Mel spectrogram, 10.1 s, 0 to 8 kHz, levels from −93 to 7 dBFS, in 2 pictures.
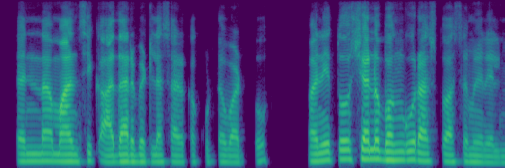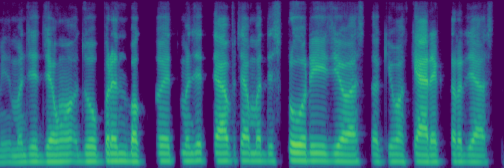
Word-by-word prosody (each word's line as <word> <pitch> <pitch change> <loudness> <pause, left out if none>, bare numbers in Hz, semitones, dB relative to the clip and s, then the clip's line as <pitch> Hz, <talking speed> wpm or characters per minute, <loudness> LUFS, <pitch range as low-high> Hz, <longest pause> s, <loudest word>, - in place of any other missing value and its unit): त्यांना 130 0 0
मानसिक 125 +1 +2
आधार 120 +2 +3
भेटल्यासारखा 120 -1 -5
कुठं 120 0 -10
वाटतो. 115 +4 -7 0.4
आणि 130 +3 +2
तो 165 0 +3
क्षणभंगुर 155 -2 +3
असतो 130 -1 -2
असं 120 0 -4
म्हणेल 110 -2 -5
मी. 110 +1 -10
म्हणजे 115 +2 -3
जेव्हा 125 +1 0
जोपर्यंत 130 +1 +1
बघतोय 130 +2 -1
म्हणजे 135 +1 -2
त्याच्यामध्ये 135 -1 0
स्टोरी 135 0 +3
जे 130 0 -1
असतं 125 0 0
किंवा 125 -1 -3
कॅरेक्टर 120 0 +3
जे 120 - -2
असतं 115 0 -5
125 Hz, 155 wpm, -23 LUFS, 120-135 Hz, 0.4 s, आधार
